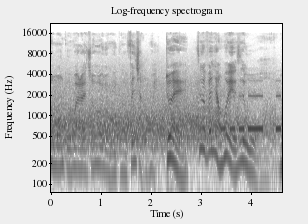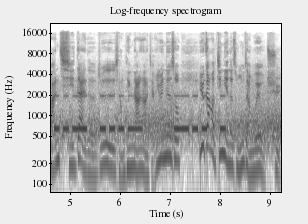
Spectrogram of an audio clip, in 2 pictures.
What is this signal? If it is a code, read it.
Morse code, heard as a keyed tone, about 13 wpm, 650 Hz, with heavy radio static, a narrow filter and speech in Chinese. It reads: VVV DE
